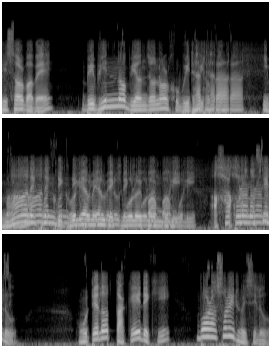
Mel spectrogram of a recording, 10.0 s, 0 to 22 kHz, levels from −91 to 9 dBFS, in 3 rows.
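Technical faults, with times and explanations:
Throughout, Bluetooth SBC compression: the speech has nothing above 12 kHz, and the top end thins and flickers while a gritty, grainy layer clings to every syllable. This is likely the work of SBC at a small bit pool, which fits a rate near 64 kbps. The codec splits the sound into a few wide sub-bands and gives the quiet upper bands almost no bits, so the treble drops away. The remaining bands are coarsely quantised, which leaves that rough, aliased texture.
2.43 to 6.79 s, doubled audio track: a second full-band copy of the speech runs about a fifth of a second behind the original and about 5 dB quieter. It appears abruptly at 2.43 s and vanishes just as suddenly at 6.79 s. The copy has no decay or room colour, so it sounds like a flat, detached echo rather than reverberation. The likely cause is the same signal reaching the mix twice, with one path lagging the other.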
